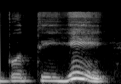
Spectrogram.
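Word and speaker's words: बुद्धिः: here was um yeah so here this word is buddhi he and buddhi he so why because the h over here has got a dot underneath it okay so some of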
